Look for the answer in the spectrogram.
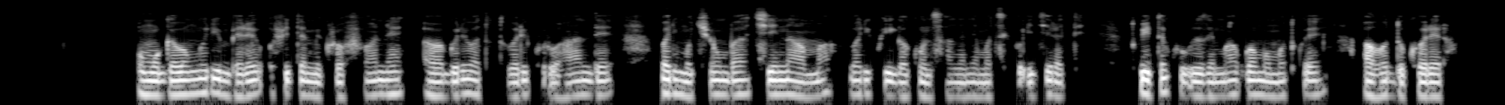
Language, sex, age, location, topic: Kinyarwanda, male, 18-24, Kigali, health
